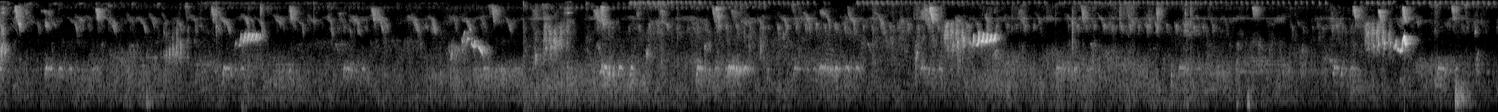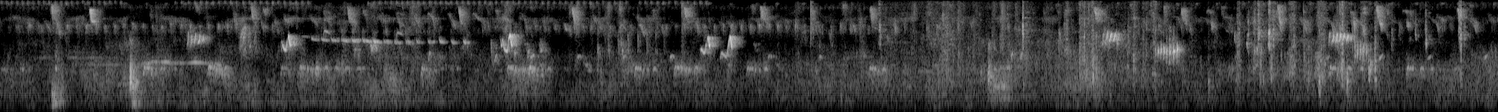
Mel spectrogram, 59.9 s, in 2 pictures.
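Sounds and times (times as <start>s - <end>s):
birds calling and chirping: 0.0s - 59.9s.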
